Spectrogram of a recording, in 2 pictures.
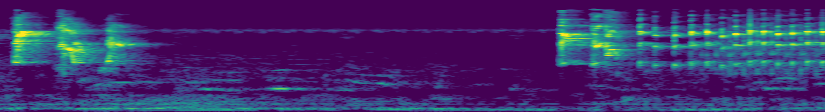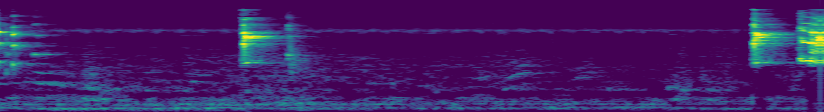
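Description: Fischer's lovebird giving sharp, shrill high-pitched shrieks in bursts, one a rapid chattering series, separated by a few seconds; a faint steady high whine underneath.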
